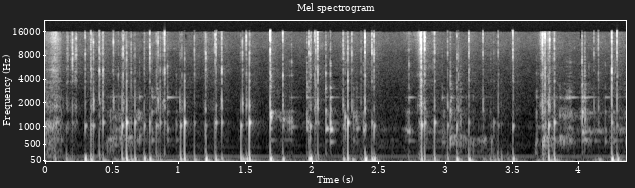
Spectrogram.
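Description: Two small, empty, hollow green-and-white paper cups are held in both hands and tapped rim to rim and with long nails. The result is a quick, irregular run of soft, dry taps and clicks. Each tap is short and papery with a low thud underneath, and it dies away almost at once.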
